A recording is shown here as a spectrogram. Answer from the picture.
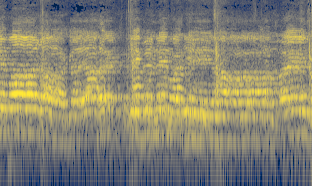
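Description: Male voices chanting a nauha, a Shia lament, in long held, wavering notes. A sharp slap comes roughly every two seconds, typical of matam chest-beating that keeps time with the lament.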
